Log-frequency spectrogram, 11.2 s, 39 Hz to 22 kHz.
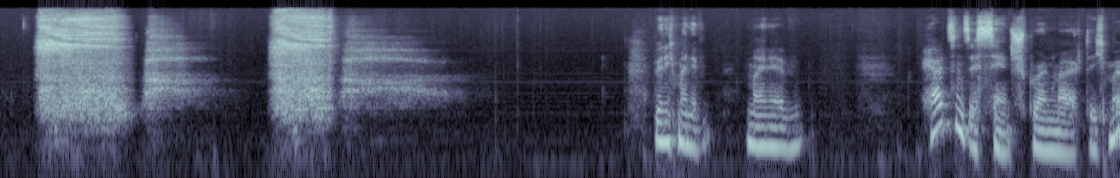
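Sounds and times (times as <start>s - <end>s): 
deep breaths during a heart-centred breathing practice: 0.4s - 4.8s, 8.6s - 9.1s
speech: 6.6s - 8.2s, 9.3s - 11.1s.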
